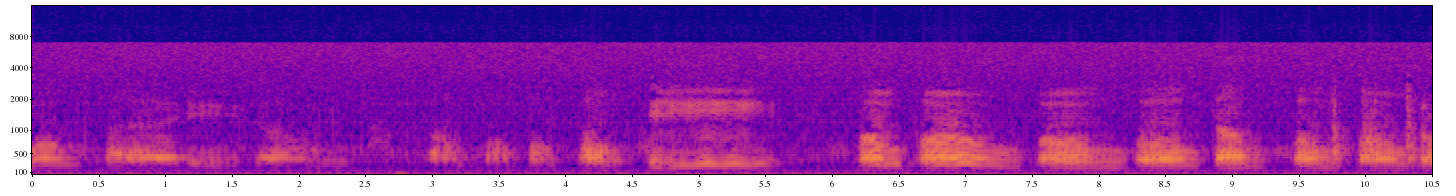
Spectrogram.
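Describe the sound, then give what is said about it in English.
A man hums an old German song alone while working late in an isolated laboratory, bent over a retort: a steady run of wavering, melodic phrases with short breaks, moderately loud over a faint low background hum. “The Mexican watchman, making his rounds with his little dog, peers through the window, sees the doctor's huge frame bent low over his retort, and hears the doctor humming an old German song.”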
